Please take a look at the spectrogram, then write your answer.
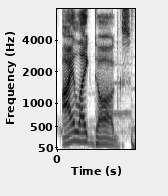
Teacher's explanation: Here you emphasize dogs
